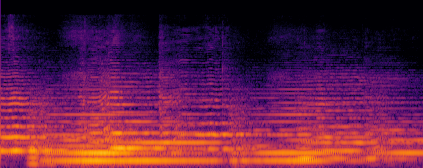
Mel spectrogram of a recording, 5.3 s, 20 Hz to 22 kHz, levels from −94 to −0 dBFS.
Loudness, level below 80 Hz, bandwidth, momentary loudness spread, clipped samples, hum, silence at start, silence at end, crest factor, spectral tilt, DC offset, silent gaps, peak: -24 LUFS; -58 dBFS; 11 kHz; 12 LU; under 0.1%; none; 0 s; 0 s; 16 dB; -9 dB/octave; under 0.1%; none; -8 dBFS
